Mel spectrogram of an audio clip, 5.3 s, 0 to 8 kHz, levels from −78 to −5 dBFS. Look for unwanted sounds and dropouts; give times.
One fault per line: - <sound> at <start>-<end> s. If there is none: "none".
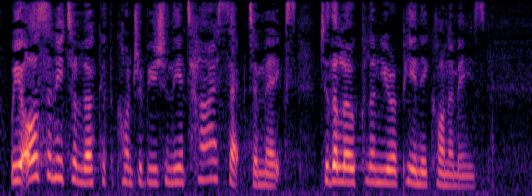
none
